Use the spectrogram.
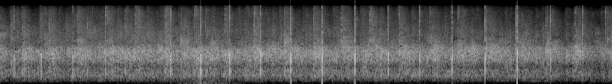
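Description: Steady, loud applause from an audience for the audio technicians at the back, dense clapping sustained throughout with occasional sharper individual claps standing out above the wash.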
